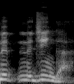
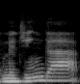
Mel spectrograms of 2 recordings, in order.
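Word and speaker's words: Njinga: her name right yes Queen najinga like najinga or ninga I think I feel like that J's kind of Silent it's not like a hard J but I've been I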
